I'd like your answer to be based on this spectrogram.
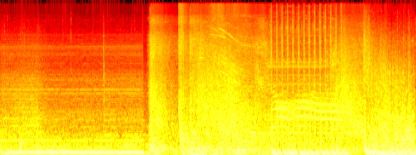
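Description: Explosives detonate in the Batman Telltale Series game: a sudden loud blast breaks a low rumble, followed by heavy crashing debris and rolling booms, with a high whistling whine and a second burst near the end.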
